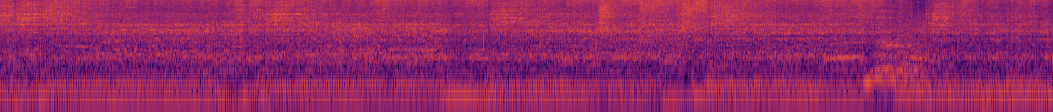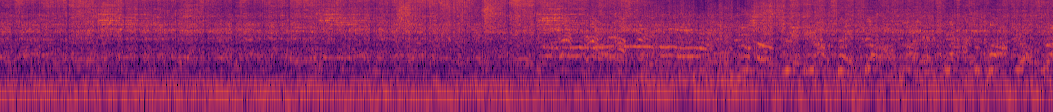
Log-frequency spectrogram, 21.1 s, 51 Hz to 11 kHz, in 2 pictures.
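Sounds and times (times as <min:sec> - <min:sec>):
metal band playing live: 0:00.0 - 0:21.0.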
